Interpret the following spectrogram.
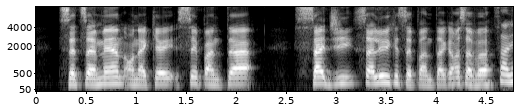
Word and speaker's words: Sedghi: Techniquement, on le prononce Sedri. OK! GH, c'est comme le son en persan.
